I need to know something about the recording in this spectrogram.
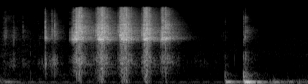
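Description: A packet of Hitchies chewy candies being shaken, about six quick rhythmic rattling bursts, then a pause and a single softer rustle with a dull thump at the end.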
